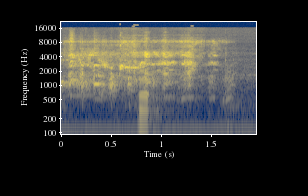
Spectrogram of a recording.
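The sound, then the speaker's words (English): A chicken clucking sound effect played to mark a correct answer: a burst of quick, scratchy clucks for about two seconds over a steady low hum. “So give a chicken clucker a ding there for...”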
